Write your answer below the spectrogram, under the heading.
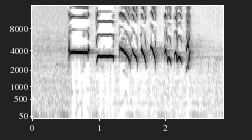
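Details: White-rumped shama female used to prompt singing gives a steady high whistle, a second level whistle, then a hurried series of arching, looping notes, clear and loud against silence.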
